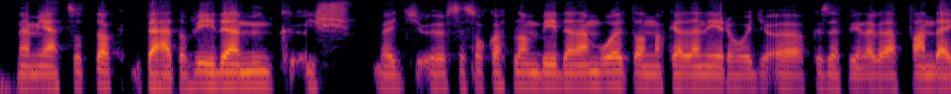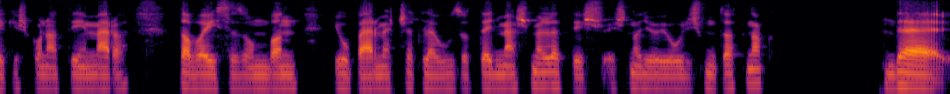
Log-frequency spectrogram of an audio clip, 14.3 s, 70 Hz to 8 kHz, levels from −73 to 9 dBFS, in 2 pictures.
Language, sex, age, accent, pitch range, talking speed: English, male, 20-39, Finnish, 95-110 Hz, 150 wpm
